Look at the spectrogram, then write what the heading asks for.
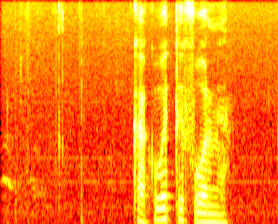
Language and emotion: Russian, neutral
